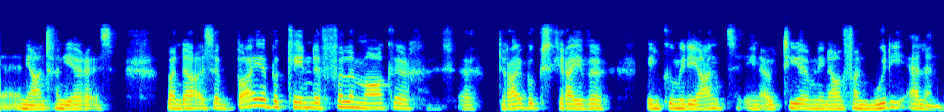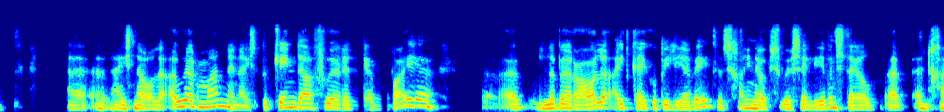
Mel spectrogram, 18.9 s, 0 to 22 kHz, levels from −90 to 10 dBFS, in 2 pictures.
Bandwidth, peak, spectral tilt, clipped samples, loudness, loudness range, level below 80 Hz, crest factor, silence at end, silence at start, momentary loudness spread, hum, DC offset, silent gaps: 8.8 kHz; -8 dBFS; -6.5 dB/octave; under 0.1%; -23 LUFS; 2 LU; -64 dBFS; 16 dB; 0 s; 0 s; 11 LU; none; under 0.1%; 6.37-6.42 s, 9.99-10.03 s, 14.06-14.10 s, 14.16-14.21 s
